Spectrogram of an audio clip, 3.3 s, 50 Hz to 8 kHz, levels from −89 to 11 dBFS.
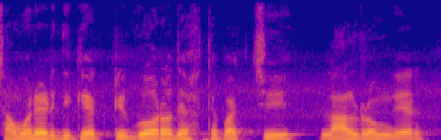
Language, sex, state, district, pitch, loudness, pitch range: Bengali, male, Assam, Hailakandi, 140 Hz, -17 LUFS, 135-155 Hz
